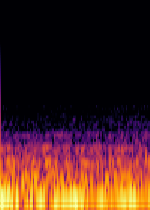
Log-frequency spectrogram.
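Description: Steady low road-and-engine rumble inside a moving car's cabin, with two brief faint hisses in the middle.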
